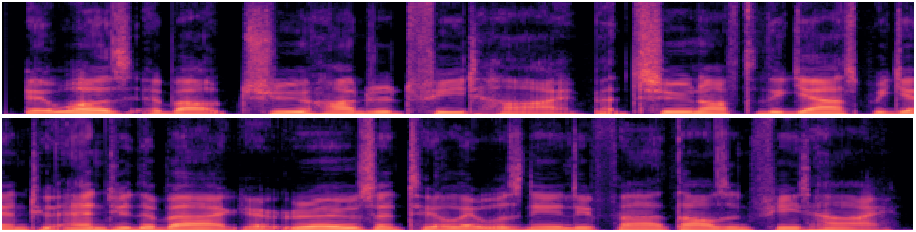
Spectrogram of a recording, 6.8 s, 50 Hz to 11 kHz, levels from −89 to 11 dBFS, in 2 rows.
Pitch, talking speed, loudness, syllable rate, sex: 140 Hz, 235 wpm, -17 LUFS, 5.3 syllables/s, male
